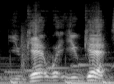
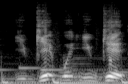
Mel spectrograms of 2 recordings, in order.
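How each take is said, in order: First: Get is said with the vowel of yet. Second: Get is said with the vowel of fit. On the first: This is how northerners say it. "In the North, you might say" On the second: This is how southerners say it. "We say"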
